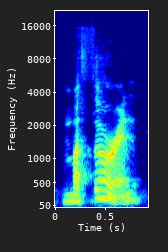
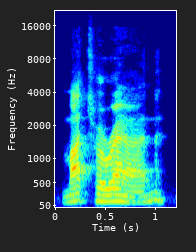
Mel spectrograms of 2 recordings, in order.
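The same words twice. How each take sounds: First: The name is said with an English pronunciation. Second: The name is said with a French pronunciation. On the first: This is how people usually say it. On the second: This is the official way to say it.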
